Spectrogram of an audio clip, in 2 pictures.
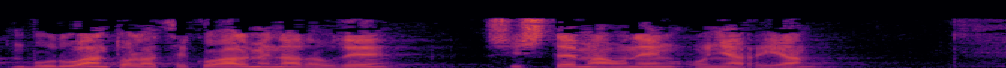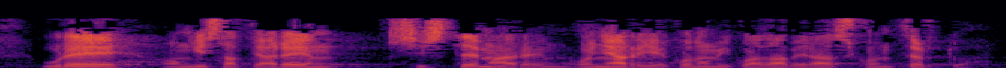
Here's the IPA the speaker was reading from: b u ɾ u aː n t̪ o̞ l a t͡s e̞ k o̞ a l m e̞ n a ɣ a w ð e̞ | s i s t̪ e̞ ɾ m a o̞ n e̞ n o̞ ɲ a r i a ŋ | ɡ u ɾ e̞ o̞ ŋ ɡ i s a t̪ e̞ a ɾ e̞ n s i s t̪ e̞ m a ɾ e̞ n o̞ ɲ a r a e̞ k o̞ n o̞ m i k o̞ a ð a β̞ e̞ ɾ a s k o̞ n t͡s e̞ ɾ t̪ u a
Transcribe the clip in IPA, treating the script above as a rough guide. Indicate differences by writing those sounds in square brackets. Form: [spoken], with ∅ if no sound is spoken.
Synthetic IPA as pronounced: b u ɾ u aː n t̪ o̞ l a t͡s e̞ k o̞ a l m e̞ n a [ð] a w ð e̞ | s i s t̪ e̞ [∅] m a o̞ n e̞ n o̞ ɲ a r i a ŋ | ɡ u ɾ e̞ o̞ ŋ ɡ i s a t̪ e̞ a ɾ e̞ n s i s t̪ e̞ m a ɾ e̞ n o̞ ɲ a r [i] e̞ k o̞ n o̞ m i k o̞ a ð a β̞ e̞ ɾ a s k o̞ n t͡s e̞ ɾ t̪ u a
